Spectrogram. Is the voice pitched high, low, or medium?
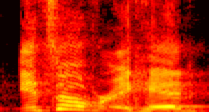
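high. The voice is pitched at its highest.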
